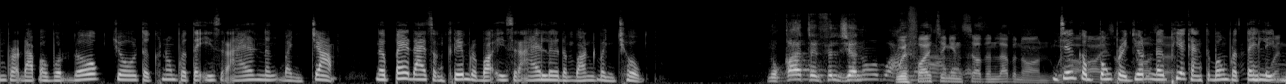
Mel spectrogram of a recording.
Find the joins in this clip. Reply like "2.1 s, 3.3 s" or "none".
6.0 s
